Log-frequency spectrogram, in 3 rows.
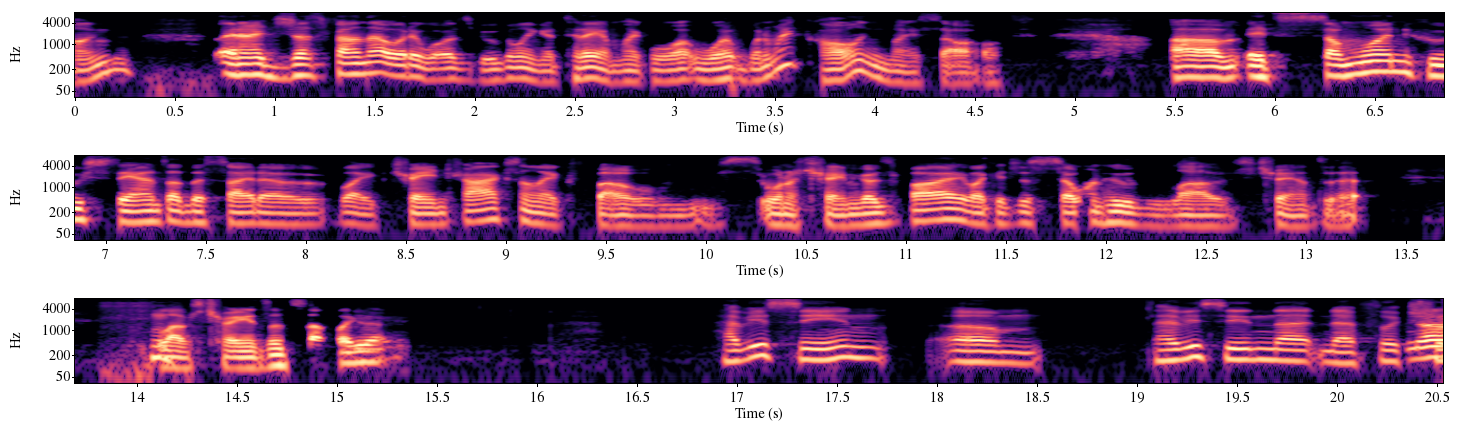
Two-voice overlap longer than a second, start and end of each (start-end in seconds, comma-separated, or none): none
